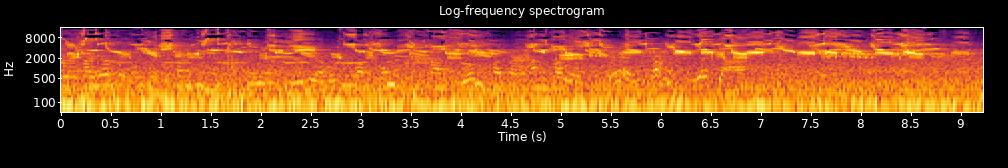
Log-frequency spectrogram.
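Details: Black-collared starlings recorded 21 October 2012 give a dense, overlapping chatter of harsh squawks and bright whistled notes, with a low background rumble.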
